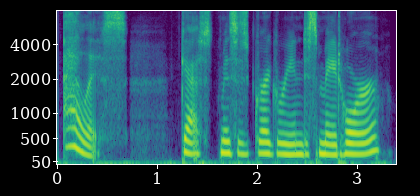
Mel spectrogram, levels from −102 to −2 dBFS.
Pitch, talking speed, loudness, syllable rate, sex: 220 Hz, 125 wpm, -16 LUFS, 5.4 syllables/s, female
